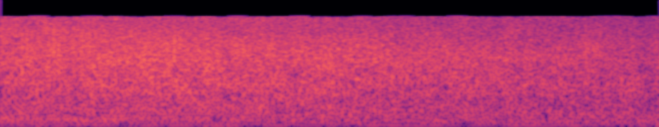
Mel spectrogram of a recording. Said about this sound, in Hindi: अभी अभी ताली बजा दो अपने लिए।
